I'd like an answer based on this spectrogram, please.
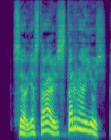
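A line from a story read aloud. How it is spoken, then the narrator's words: Desperate cry. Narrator (Russian): отчаянно вскрикнул Гарри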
